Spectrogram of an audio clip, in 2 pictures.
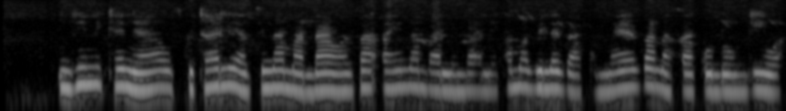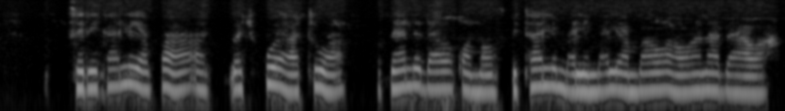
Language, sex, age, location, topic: Swahili, female, 18-24, Nakuru, health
